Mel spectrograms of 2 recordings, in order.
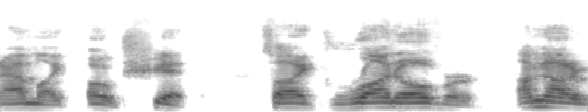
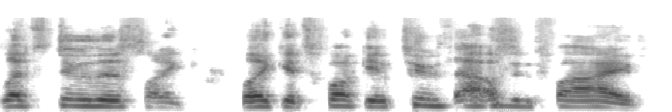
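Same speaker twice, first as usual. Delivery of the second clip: mock hollered half-yell, pitched up; 5 semitones higher than usual. Retelling how Martin yelled at the crowd to pocket phones: imitating Martin yelling. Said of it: "he's literally yelling at people".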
